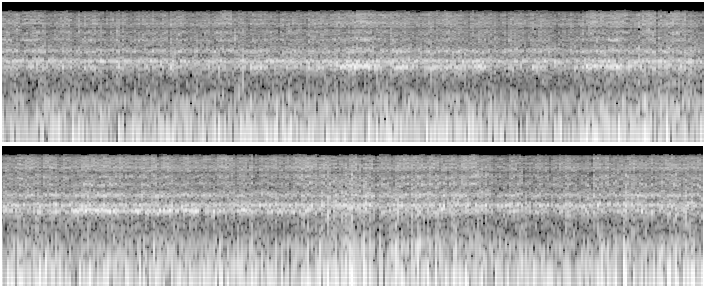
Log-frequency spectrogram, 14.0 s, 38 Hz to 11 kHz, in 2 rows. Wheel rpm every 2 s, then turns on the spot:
210, 210, 210, 210, 210, 210, 210.
none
